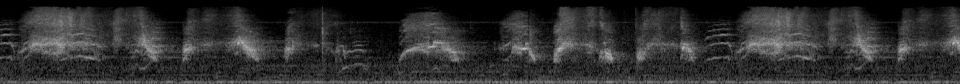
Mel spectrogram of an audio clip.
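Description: Macaque screaming: a rapid series of harsh, shrill calls, about two a second.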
